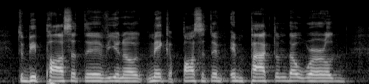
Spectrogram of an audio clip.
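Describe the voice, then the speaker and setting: A man speaks with a slight Filipino accent. His pitch is fairly high, and his pace is fairly quick. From Philippines. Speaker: VTuber commentary YouTuber. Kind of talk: reaction video commentary. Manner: casual, animated.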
